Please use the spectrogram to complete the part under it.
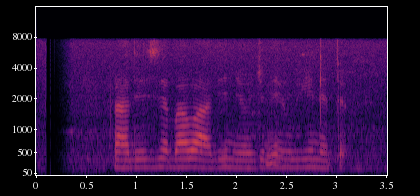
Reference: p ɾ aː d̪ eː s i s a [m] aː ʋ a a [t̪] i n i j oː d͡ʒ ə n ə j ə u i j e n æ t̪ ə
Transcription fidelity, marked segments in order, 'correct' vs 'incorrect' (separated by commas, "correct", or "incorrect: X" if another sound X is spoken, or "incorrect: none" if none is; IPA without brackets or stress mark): incorrect: b, incorrect: d̪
